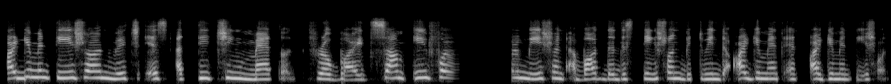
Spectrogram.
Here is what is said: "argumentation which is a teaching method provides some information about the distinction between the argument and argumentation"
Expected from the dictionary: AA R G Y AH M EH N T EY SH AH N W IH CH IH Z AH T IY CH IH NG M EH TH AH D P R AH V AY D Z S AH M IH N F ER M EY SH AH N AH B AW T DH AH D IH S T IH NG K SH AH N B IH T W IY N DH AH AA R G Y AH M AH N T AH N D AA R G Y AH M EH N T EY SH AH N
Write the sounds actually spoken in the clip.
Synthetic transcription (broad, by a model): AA R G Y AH M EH N T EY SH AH N W IH CH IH S AH T IY CH IH NG M EH T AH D P R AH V AY D S AH M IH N F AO M EY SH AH N AH B AW T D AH D IH S T IH NG K SH AH N B IH T W IY N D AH AA R G Y AH M AH N T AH N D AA R G Y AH M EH N T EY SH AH N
